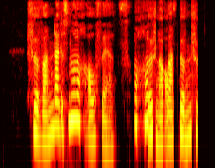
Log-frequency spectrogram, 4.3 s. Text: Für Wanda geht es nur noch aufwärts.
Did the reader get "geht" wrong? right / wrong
wrong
